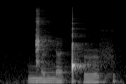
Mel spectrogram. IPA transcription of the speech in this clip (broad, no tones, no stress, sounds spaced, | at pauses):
ŋ͡ǁ ə ŋ æ ǃʰ ə˞ f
